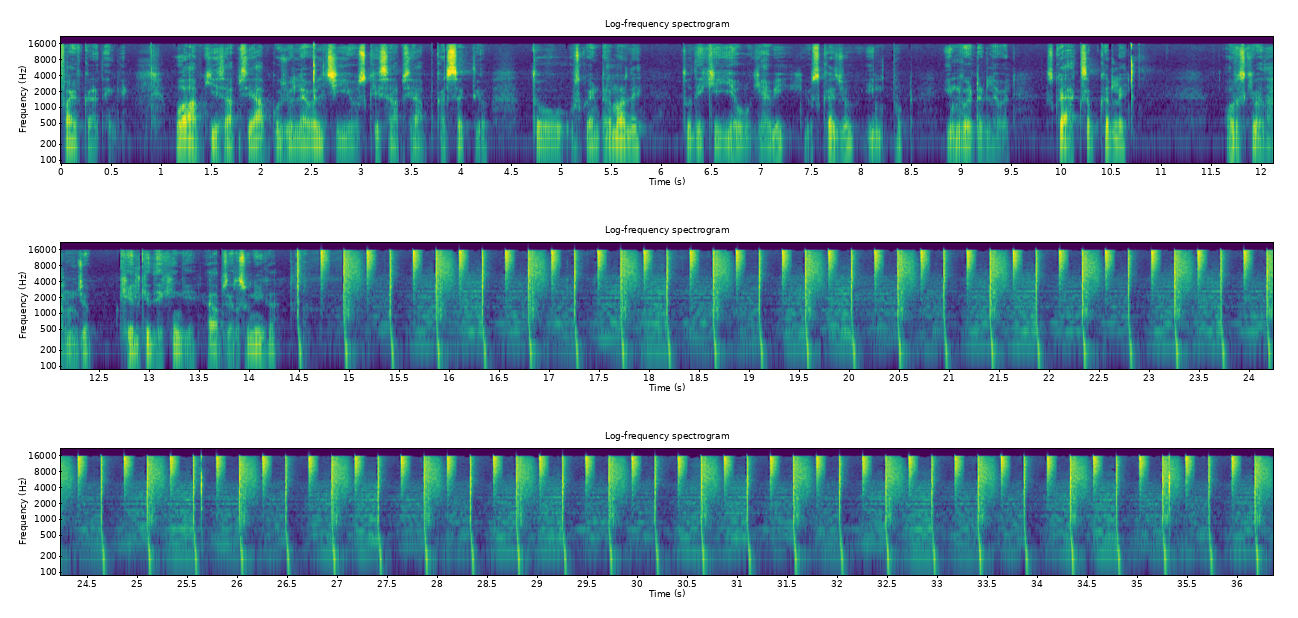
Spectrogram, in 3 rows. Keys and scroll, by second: 5.2 Return, 14.2 space.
